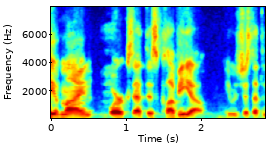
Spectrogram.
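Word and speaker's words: Klaviyo: about the IPO Market what's clavio remind me kvyo they just went public software stock oh yeah I actually do know that's how you pronounce it but all right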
